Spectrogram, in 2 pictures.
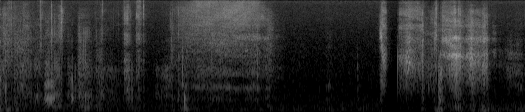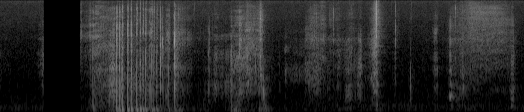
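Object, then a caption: Glossy paper pages of a hardcover book. Fingertips and long nails squeeze and rub the glossy paper pages of a large hardcover underwater book, with one slow page turn. Soft, crinkly rustles and sharp little ticks of nail on paper come in uneven bursts, with brief swells of brighter swishing as the page moves, before settling back into quiet rubbing.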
